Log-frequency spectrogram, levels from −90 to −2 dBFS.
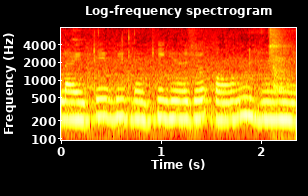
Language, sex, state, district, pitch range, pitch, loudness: Hindi, female, Jharkhand, Deoghar, 210-230 Hz, 220 Hz, -13 LUFS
